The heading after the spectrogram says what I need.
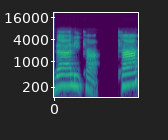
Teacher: Kaf di sini termasuk huruf pangkal lidah, yaitu pangkal lidah bersentuhan dengan langit-langit, di antara langit-langit lunak dan keras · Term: huruf kaf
